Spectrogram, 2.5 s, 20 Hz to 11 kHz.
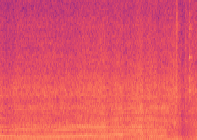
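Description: A 1969 Chevrolet Camaro Z28 with its 302 V8 revs hard and loud up close, a steady throaty engine roar winding up in pitch for over two seconds, with no talking over it.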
